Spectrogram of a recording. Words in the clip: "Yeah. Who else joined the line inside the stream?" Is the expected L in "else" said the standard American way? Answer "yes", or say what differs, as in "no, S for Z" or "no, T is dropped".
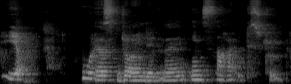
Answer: no, L is dropped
